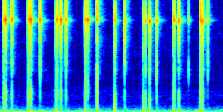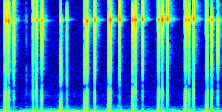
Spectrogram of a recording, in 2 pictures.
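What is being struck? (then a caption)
Glass shot glass. Long nails tap the sides of a small, clear, hollow, empty glass shot glass held upright, making a rapid, uneven series of about thirty bright, high, glassy clicks. Each tap is sharp and dies away almost instantly over a steady low hum.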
